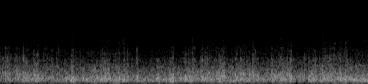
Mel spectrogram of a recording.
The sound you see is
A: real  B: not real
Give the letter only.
A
